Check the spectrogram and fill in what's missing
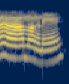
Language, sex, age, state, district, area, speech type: Tamil, female, 45-60, Tamil Nadu, Madurai, urban, conversation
